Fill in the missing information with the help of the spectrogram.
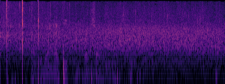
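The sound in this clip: An audience at Shades Mountain applauds to welcome a guest speaker. A few sharp, separate claps open the sound, then it settles into steady, dense clapping at an even level that lasts to the end.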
